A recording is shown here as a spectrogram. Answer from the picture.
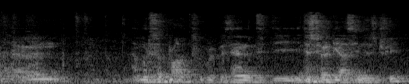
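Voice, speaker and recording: In a strong French accent, a man talks at a fairly low pitch with fairly even intonation, with audible room echo and noticeable background noise. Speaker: industrial company executive. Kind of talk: panel discussion.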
